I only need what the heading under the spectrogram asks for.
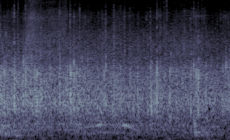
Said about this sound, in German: Komm, einen großen Applaus, ganz mega gut gemacht.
